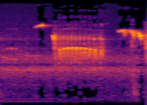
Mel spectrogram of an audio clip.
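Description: European Crested Tit: a thin high note, then a fast purring trill of about a dozen pulses and a final high, squeaky flourish, over a faint steady hum.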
